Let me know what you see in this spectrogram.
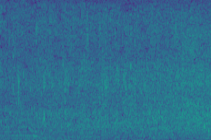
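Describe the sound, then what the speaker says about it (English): Distant waves lap against a pier in a steady, even wash of water noise with no distinct breaks. "the distant sound of waves lapping against the pier"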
